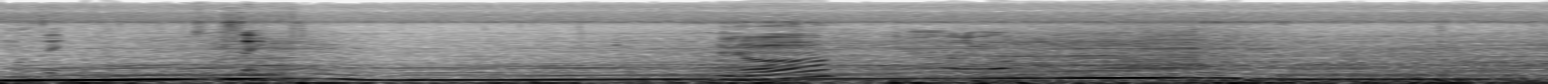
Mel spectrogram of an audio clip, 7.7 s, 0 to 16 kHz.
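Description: A 2018 Hyundai Elantra 2.0 accelerates hard from inside the cabin, its engine droning loudly and rising steadily in pitch with smooth, linear shifts, while a voice speaks briefly over the engine note.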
